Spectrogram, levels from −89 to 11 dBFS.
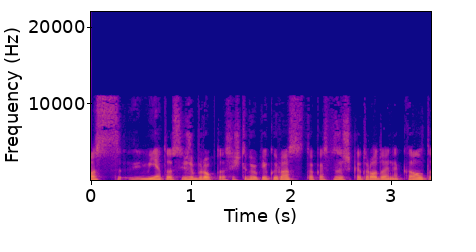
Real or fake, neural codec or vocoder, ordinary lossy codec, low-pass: fake; autoencoder, 48 kHz, 32 numbers a frame, DAC-VAE, trained on Japanese speech; MP3, 48 kbps; 14.4 kHz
